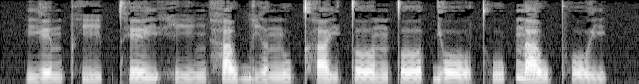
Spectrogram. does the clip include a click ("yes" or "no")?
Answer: no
